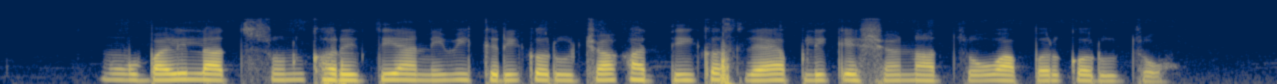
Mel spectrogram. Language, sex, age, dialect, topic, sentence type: Marathi, female, 25-30, Southern Konkan, agriculture, question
